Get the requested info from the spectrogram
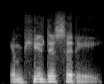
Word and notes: impudicity: American English

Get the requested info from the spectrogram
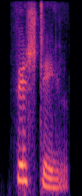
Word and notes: fishtail: Indian

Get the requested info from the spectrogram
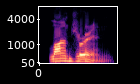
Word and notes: longeron: American English

